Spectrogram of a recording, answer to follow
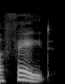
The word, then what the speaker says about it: fête: if one says la fête, the party, the vowel is long, as in hey.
